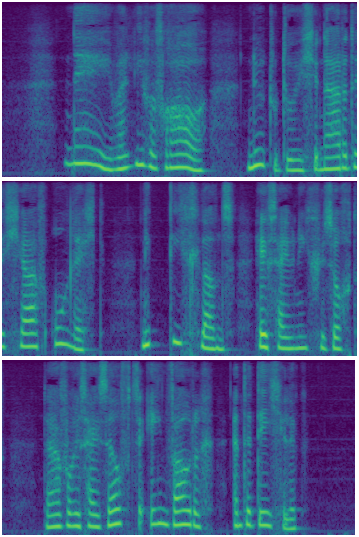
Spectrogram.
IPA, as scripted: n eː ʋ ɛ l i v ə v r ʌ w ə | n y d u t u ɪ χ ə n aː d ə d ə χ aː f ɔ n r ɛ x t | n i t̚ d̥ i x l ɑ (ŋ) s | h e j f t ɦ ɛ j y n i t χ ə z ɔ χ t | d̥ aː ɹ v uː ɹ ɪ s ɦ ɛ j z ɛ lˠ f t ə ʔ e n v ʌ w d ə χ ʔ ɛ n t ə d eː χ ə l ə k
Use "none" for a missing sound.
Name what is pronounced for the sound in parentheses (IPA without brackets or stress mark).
n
